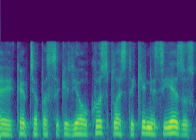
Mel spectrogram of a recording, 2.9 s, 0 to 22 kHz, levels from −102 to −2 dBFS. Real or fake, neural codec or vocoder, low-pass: fake; codec, 16 kHz, 6 kbps, DAC; 7.2 kHz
